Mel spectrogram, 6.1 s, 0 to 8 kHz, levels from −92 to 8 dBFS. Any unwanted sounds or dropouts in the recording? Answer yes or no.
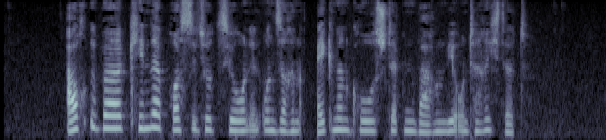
yes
